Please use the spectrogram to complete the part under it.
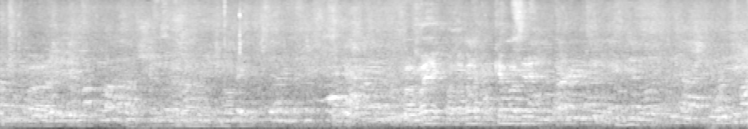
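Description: Two women talk with each other nearby.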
